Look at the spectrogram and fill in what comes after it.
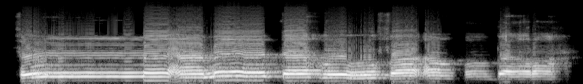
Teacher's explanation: Jadi lamanya sampai mana nih? 2 harokat saja, cukup 2 harokat ditekannya.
